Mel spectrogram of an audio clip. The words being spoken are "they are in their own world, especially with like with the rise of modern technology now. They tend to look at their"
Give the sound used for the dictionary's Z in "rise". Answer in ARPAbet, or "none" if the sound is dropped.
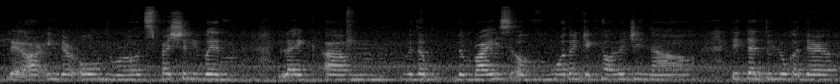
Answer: S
